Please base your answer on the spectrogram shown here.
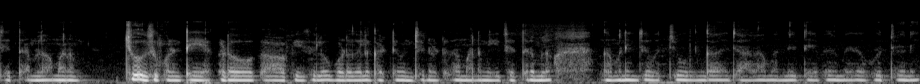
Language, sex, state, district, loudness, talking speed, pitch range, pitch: Telugu, female, Telangana, Nalgonda, -18 LUFS, 135 wpm, 190-200 Hz, 195 Hz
